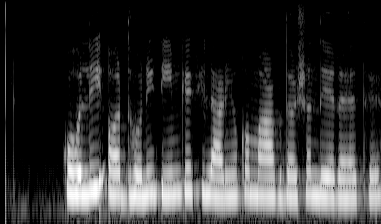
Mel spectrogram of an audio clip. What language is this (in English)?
Hindi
